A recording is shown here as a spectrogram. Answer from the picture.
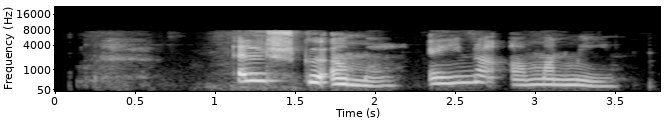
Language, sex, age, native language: Icelandic, male, 8, Icelandic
